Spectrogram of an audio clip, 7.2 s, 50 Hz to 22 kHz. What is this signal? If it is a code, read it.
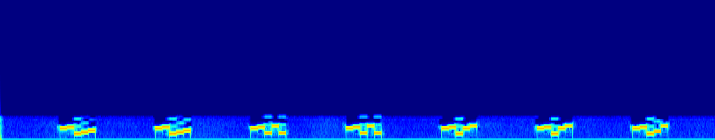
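Five-tone selective call (ZVEI), heard as quick runs of five tones, tones of about 70 ms. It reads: 89246 89246 89303 89303 89280 89280 89250
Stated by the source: ZVEI five-tone call 89235 received by SDR on channel 455, from the fire brigade server feuerwehr-orlamuende.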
